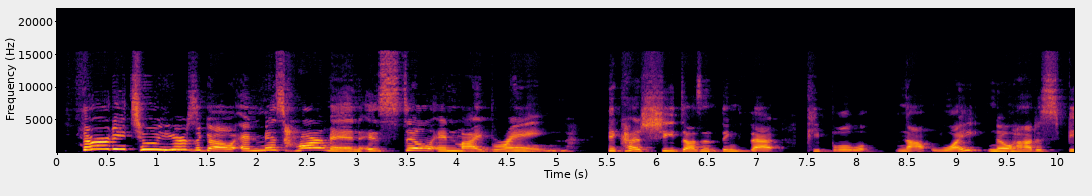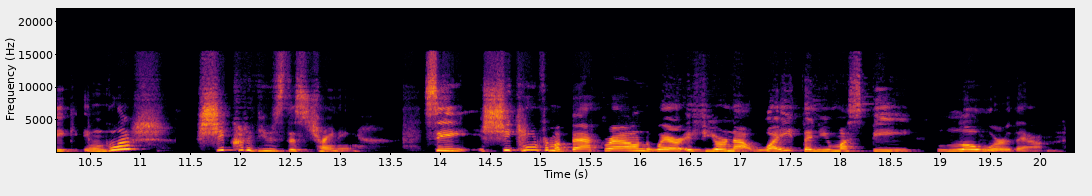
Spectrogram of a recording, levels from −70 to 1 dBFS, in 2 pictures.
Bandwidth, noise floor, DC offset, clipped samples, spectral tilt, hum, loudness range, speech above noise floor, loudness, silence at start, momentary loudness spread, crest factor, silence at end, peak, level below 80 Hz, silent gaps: 16 kHz; -44 dBFS; under 0.1%; under 0.1%; -2.5 dB/octave; none; 5 LU; 27 dB; -16 LUFS; 0.25 s; 12 LU; 16 dB; 0.2 s; -2 dBFS; -66 dBFS; none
